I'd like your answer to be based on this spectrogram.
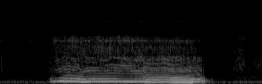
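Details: Bulldog snoring: a single long, loud, low buzzing snore about 1.5 seconds, then a softer breath.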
